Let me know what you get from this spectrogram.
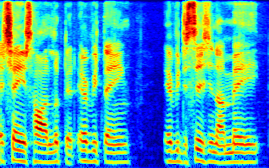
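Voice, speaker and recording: A man at a very fast pace, medium in pitch, with monotone, flat intonation. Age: 60s. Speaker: navy veteran and minister. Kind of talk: casual chat.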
